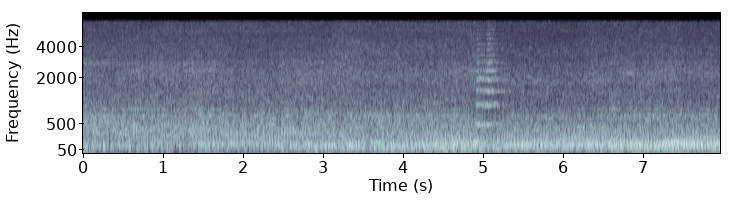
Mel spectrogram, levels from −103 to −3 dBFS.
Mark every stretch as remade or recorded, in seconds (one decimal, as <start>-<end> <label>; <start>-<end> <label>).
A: 0.0-1.5 recorded; 1.5-3.7 remade; 3.7-5.0 recorded; 5.0-5.8 remade; 5.8-8.0 recorded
